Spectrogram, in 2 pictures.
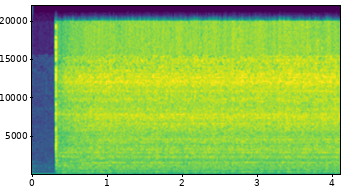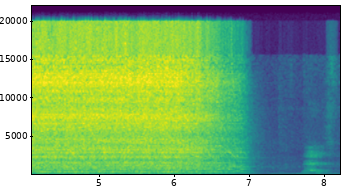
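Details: Rebuilt Rallygolf on its first start attempt after 30 years: slow, steady cranking about three turns a second for six seconds with no spark and no firing; a sensor connector possibly pinned wrong (12 V on 5 V supply pin) is suspected, not confirmed.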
